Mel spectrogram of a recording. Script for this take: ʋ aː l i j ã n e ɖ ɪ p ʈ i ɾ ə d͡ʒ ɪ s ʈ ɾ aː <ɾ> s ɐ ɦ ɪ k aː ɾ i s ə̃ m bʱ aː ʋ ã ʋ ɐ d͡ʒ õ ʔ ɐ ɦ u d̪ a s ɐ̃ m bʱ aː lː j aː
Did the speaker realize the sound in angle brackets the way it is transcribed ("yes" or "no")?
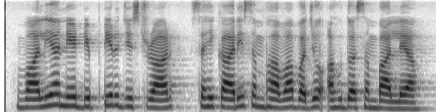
yes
